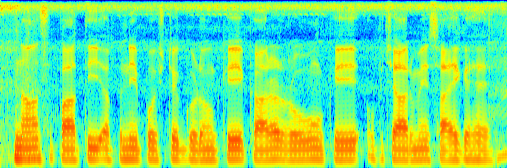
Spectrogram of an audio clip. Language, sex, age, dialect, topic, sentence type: Hindi, male, 31-35, Kanauji Braj Bhasha, agriculture, statement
